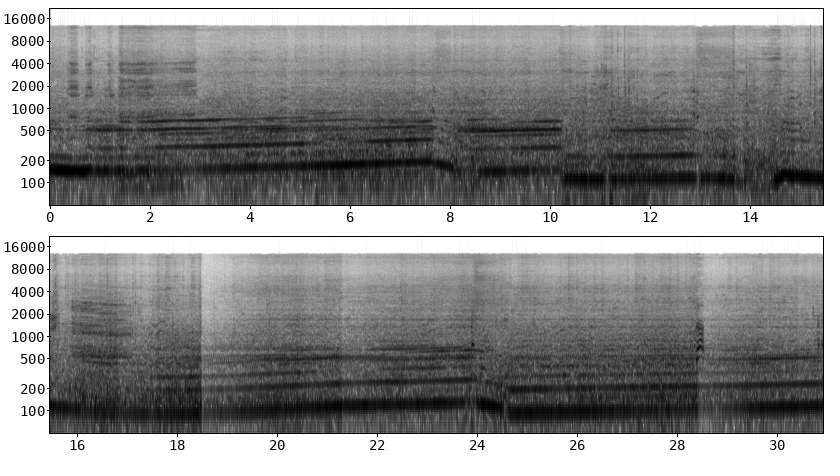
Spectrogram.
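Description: A Cosworth-engined car driven hard on a race track. The engine's pitch climbs steadily through each gear and drops sharply at each upshift, about five times, with one quick rise in pitch about halfway through.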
